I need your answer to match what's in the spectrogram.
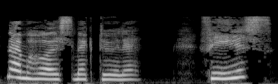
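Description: A reader voicing a lively, teasing peasant girl who coaxes and chides in a bright, cheerful way. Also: mid-range voice, no echo, pitched above the performer's own voice. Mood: coaxing teasing.

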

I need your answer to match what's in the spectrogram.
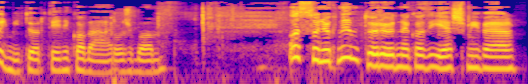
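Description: A man's voice: fairly high pitch, a little mellow, dry recording, lightly acted. A reader voicing a chatty, teasing man who grumbles, as audiobook dialogue in a dry close recording. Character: blunt talkative American man, grumbling.

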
